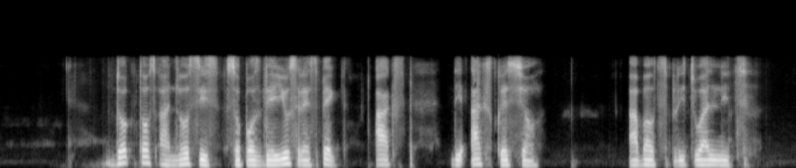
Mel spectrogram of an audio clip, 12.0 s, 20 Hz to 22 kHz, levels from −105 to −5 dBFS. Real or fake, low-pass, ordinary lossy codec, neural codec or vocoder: fake; 5.4 kHz; AAC, 48 kbps; codec, 24 kHz, 1.2 kbps, DualCodec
